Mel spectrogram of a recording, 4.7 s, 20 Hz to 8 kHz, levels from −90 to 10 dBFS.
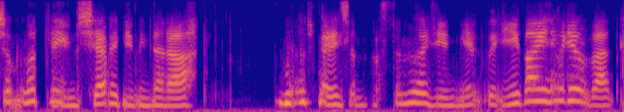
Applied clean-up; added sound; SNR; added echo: neural diffusion model UNIVERSE++.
